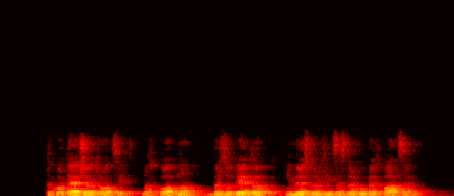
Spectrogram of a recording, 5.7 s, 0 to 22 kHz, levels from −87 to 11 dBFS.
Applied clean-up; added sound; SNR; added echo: none; none; none; reverberation time 0.6 s.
